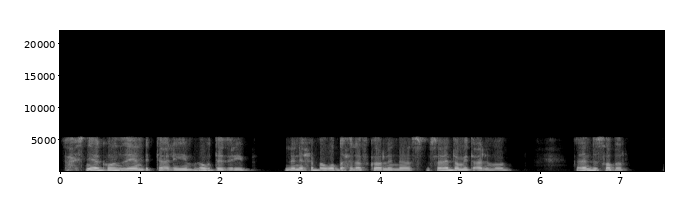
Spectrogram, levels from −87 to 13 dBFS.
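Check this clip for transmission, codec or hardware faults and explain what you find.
One codec fault affects the whole clip. 4-bit ADPCM compression, throughout: each sample is coded as a coarse 4-bit step from a prediction, so heavy level-following grit rides on the speech and sharp onsets smear. Nothing sounds above 5.3 kHz, which fits a bitrate near 44 kbps.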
